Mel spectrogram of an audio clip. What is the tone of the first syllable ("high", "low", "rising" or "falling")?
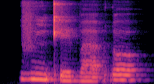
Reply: falling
